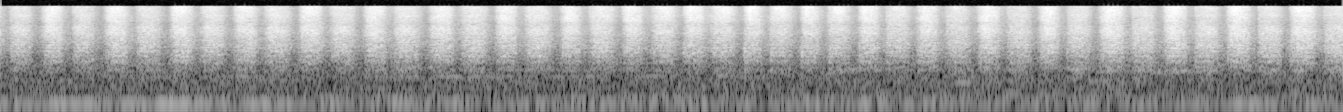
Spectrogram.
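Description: A red hand brush with dark bristles scrubs back and forth across a small, dirty, rectangular synthetic pile carpet mat lying flat on a tiled floor, wet and covered in soapy foam. Steady, rhythmic bristle strokes, about three per second, produce a bright, hissing, wet scratching with a faint low thump under each pass.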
